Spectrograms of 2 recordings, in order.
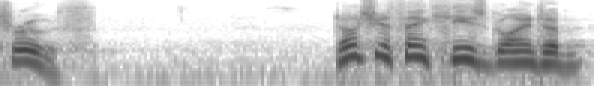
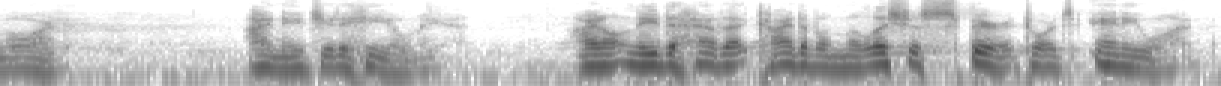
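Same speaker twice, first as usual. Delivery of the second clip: hushed, softer prayer to the Lord; quiet prayer; 4 semitones lower, 6 dB quieter than usual. Acted. Preacher voicing a humble prayer for healing, hushed. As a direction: pray it humbly, dropping the voice.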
